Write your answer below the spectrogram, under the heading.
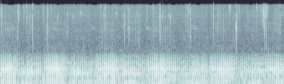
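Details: Cat purring beside a fireplace: a steady low rumble swelling and easing in cycles of about one second, with sharp crackles and pops of burning wood scattered over it.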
